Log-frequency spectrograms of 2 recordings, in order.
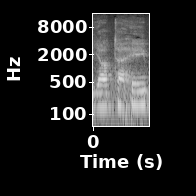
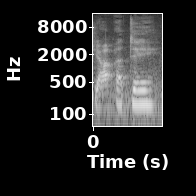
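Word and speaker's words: Yá'át'ééh: In Navajo, they say yate. A lot of people say yatahe, but that's not really the correct pronunciation. It's yaate.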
